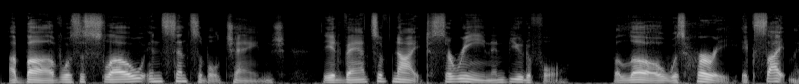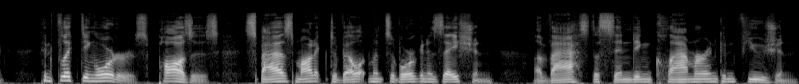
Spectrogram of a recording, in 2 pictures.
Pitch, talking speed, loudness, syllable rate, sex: 105 Hz, 115 wpm, -21 LUFS, 4.6 syllables/s, male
